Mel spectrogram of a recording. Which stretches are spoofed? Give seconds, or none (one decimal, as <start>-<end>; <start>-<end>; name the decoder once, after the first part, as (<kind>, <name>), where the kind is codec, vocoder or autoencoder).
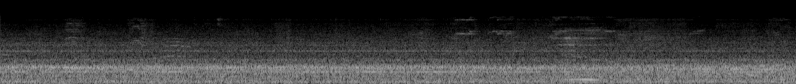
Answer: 2.8-3.5 (vocoder, BigVGAN v2)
